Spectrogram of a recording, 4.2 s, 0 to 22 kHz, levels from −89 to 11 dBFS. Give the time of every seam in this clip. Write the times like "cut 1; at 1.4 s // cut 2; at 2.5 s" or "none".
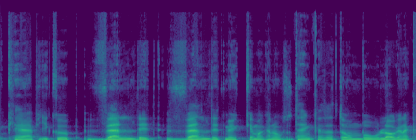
none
